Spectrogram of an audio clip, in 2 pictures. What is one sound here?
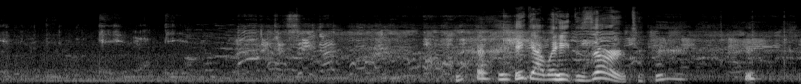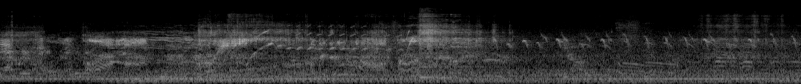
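A cartoon fish gags and wheezes.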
